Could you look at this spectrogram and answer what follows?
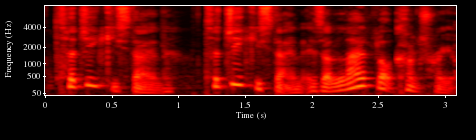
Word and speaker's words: Tajikistan: in this video we will learn how to pronounce Tajikistan Tajikistan is a landlocked country on the Asian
